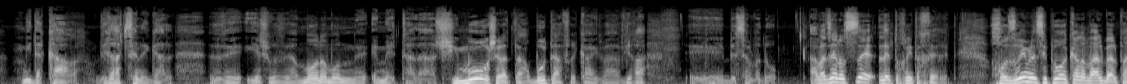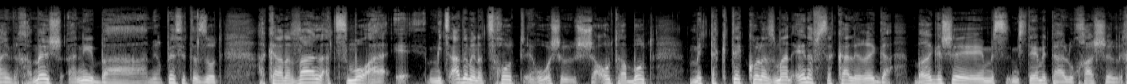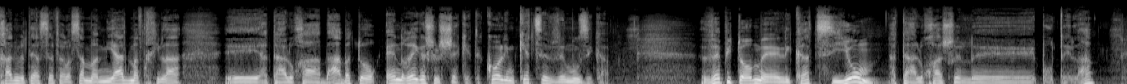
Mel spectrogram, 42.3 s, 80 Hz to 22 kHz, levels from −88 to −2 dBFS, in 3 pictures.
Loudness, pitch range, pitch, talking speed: -22 LUFS, 95-140 Hz, 120 Hz, 100 wpm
